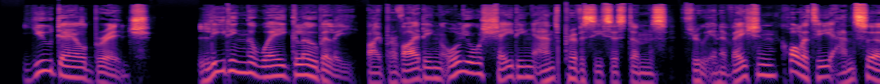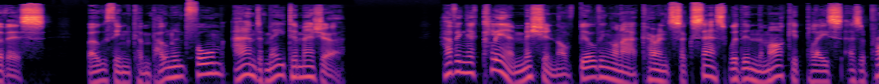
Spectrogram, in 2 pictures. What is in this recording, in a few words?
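British corporate info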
